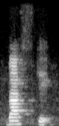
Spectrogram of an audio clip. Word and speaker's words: basket: Please pay attention to the pronunciation. Le basket. Then le foot.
